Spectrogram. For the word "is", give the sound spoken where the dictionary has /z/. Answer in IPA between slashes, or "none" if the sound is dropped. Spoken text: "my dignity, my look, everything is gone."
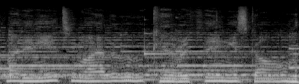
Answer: /z/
